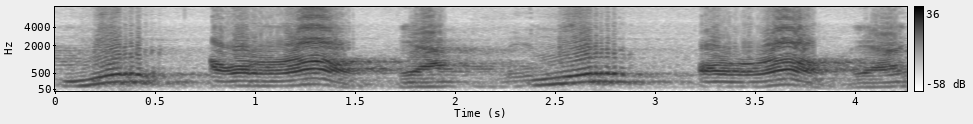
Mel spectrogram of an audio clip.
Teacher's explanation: Mirnya tipis, oronya tebal ya. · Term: tafkhim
